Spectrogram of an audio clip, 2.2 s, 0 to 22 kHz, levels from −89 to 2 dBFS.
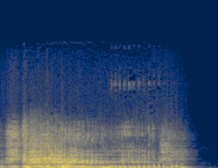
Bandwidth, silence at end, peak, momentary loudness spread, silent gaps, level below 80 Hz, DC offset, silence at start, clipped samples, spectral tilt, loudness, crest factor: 12 kHz; 0.25 s; 0 dBFS; 12 LU; none; -34 dBFS; under 0.1%; 0 s; under 0.1%; -6.5 dB/octave; -13 LUFS; 14 dB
